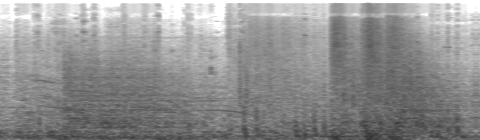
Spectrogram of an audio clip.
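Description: Musket volley fire in a battle in Assassin's Creed III, dense overlapping crackling shots and rumble forming a continuous loud barrage, swelling toward the end.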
